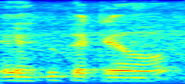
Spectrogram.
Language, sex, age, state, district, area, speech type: Assamese, male, 60+, Assam, Dibrugarh, urban, spontaneous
